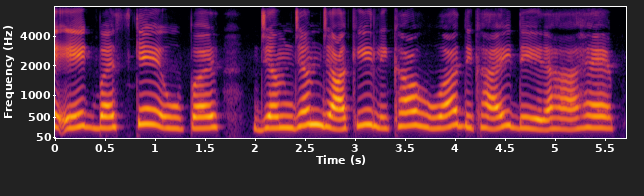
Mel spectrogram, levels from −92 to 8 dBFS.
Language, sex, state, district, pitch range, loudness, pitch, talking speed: Hindi, female, Jharkhand, Palamu, 250-295 Hz, -15 LUFS, 260 Hz, 135 wpm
